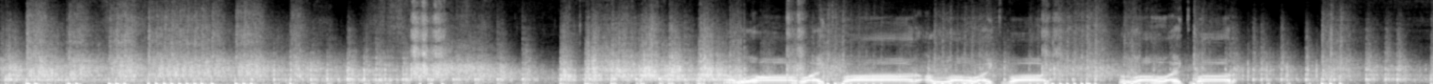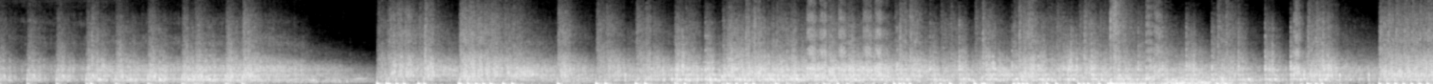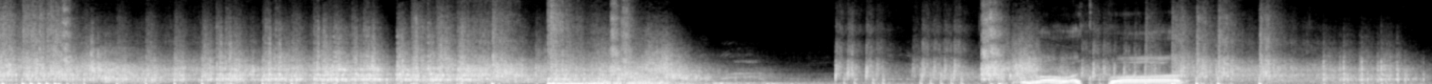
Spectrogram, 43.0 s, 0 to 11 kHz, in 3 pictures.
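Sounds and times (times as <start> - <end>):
rapid gunfire: 0.0 - 35.7, 37.0 - 42.9
heavy low boom: 25.4 - 27.3.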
